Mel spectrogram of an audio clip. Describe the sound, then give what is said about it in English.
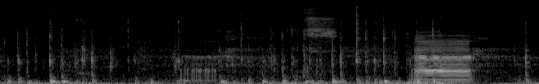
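Fingers type on a computer keyboard in an irregular run of quick, light clicks. A brief voice sounds near the end. “Let me just type up some names. Column style.”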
